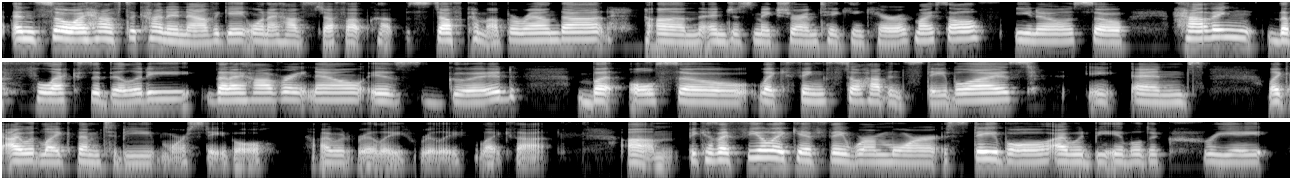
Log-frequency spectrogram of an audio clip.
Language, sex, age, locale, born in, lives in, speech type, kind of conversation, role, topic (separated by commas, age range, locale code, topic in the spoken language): English, female, 35-39, en-US, United States, United States, conversation, podcast, guest, What habits help you maintain a healthy balance between your job and personal life?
